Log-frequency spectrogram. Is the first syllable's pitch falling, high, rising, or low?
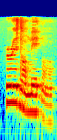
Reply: high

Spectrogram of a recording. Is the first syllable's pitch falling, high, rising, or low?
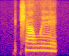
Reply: low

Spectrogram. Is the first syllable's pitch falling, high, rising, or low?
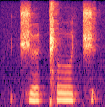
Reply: high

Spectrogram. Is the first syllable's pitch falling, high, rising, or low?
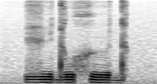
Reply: low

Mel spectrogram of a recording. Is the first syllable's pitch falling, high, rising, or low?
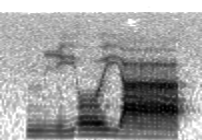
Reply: low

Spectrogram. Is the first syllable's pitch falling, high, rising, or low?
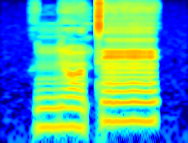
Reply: low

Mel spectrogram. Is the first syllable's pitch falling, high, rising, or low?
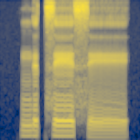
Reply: high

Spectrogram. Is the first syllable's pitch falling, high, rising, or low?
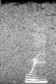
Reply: high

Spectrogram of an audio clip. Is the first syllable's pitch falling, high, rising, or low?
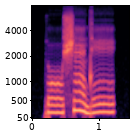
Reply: low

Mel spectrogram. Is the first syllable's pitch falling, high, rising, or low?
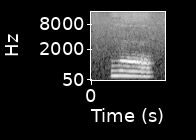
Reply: low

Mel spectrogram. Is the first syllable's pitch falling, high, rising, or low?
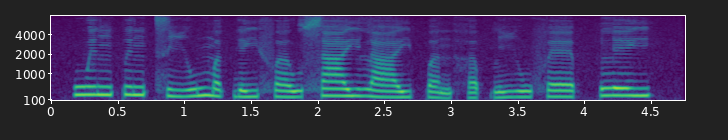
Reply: high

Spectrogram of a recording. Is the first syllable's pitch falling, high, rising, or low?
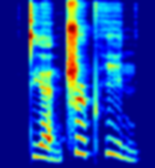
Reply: low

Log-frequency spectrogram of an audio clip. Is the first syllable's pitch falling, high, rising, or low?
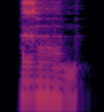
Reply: low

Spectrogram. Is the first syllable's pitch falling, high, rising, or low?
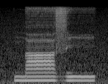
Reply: high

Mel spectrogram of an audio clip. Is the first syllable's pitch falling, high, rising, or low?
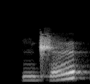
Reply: rising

